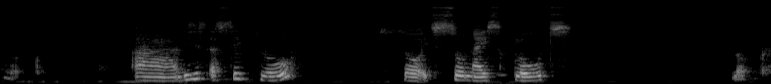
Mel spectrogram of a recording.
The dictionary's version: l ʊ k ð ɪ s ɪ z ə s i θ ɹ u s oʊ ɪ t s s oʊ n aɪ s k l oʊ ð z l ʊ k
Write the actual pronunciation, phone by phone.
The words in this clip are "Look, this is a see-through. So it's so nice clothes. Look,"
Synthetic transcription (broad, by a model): l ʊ k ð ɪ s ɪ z ə s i t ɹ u s oʊ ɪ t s s oʊ n aɪ s k l oʊ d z l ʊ k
